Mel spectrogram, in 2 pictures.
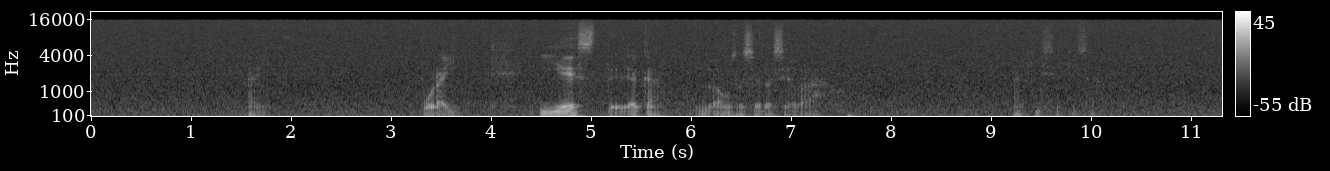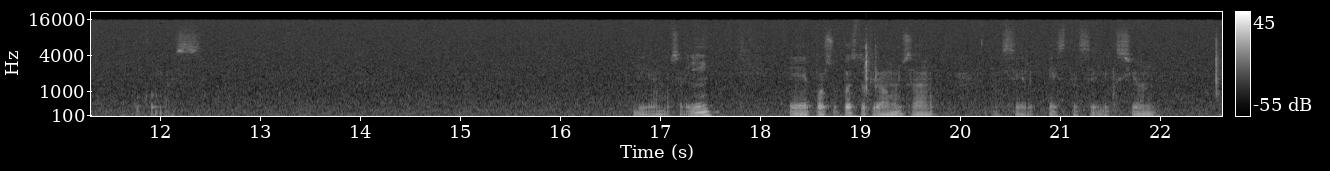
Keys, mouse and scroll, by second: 0.9 scroll up 1, 1.7 scroll up 1, 5.1 right click, 5.8-8.9 drag, 8.9-9.5 scroll up 1, 9.7 scroll down 1, 10.9-11.4 scroll up 1, 11.8 scroll down 1, 13.2 scroll down 2, 13.4-13.9 scroll up 2, 15.1-16.9 drag, 19.2 a.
